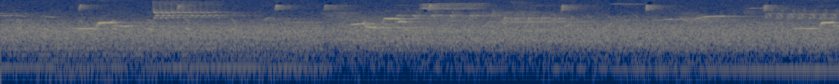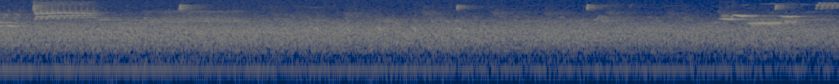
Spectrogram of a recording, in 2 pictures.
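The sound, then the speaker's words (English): Wood thrush song on a morning in the rural back country of Illinois: fluty, ringing phrases repeat every few seconds over a steady hum of insects, with other birds chirping faintly in the background of an outdoor chorus. “It's a wood thrush.”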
